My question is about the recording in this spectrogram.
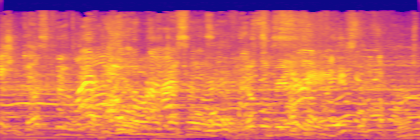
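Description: Several voices talking and reacting over one another at once, as a continuous chatter of overlapping speech.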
